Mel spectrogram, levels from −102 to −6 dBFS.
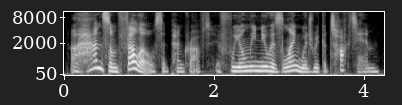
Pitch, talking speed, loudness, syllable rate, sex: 220 Hz, 225 wpm, -20 LUFS, 5.7 syllables/s, female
